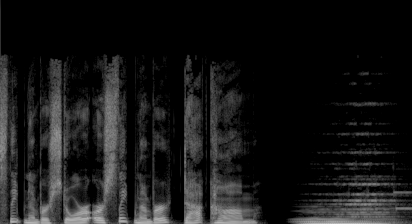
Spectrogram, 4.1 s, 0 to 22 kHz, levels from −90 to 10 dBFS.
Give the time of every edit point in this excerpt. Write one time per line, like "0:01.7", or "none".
0:02.6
